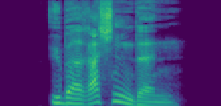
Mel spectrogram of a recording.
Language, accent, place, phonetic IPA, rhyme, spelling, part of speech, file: German, Germany, Berlin, [yːbɐˈʁaʃn̩dən], -aʃn̩dən, überraschenden, adjective, De-überraschenden.ogg
- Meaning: inflection of überraschend: 1. strong genitive masculine/neuter singular 2. weak/mixed genitive/dative all-gender singular 3. strong/weak/mixed accusative masculine singular 4. strong dative plural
